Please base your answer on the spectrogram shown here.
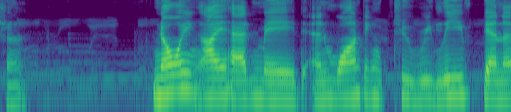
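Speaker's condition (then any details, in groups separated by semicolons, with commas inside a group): Multiple sclerosis; diagnosed at age 17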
